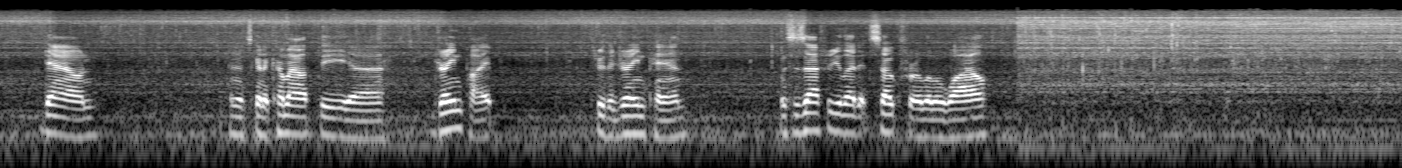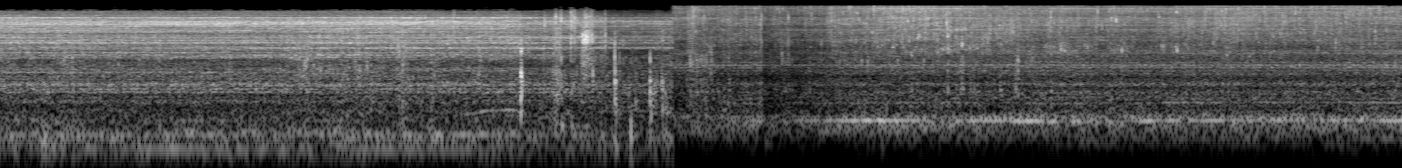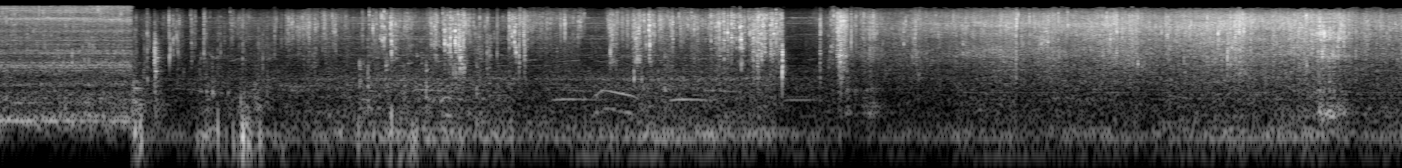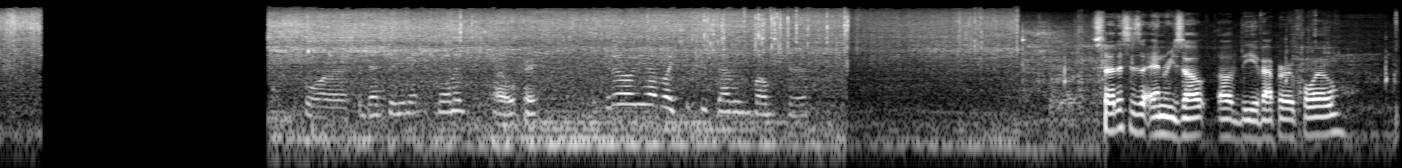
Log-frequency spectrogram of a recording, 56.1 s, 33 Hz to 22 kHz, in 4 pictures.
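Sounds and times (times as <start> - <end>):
hose water splashing on metal coil: 10.2 - 20.2, 20.8 - 33.6, 34.4 - 42.5, 44.8 - 47.4, 48.0 - 52.2.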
